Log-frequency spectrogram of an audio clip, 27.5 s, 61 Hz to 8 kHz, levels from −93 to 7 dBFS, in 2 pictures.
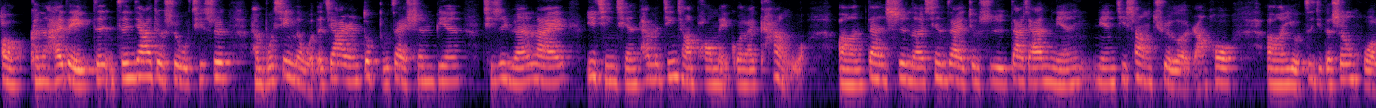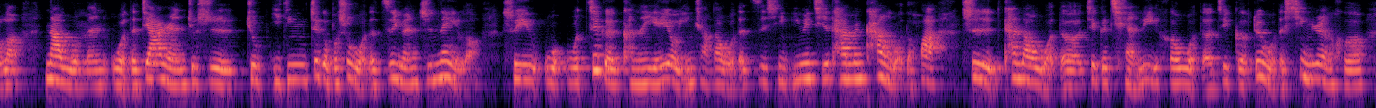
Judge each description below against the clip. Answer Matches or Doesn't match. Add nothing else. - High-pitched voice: Matches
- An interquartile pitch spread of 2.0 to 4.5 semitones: Matches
